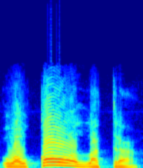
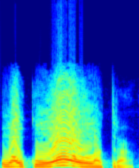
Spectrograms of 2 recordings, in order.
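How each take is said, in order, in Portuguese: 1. Os dois sons do 'o' se juntam em um só. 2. Os dois sons do 'o' são pronunciados separadamente. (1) "eu tô imaginando aqui as pessoas falando assim" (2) "sem preguiça, sem fadiga. Vai, vai chamar assim"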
